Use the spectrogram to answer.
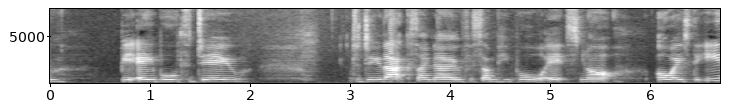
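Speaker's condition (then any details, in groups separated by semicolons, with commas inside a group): No condition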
